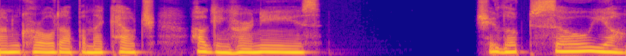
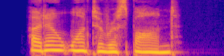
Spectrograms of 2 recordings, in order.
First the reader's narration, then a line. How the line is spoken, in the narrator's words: she said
